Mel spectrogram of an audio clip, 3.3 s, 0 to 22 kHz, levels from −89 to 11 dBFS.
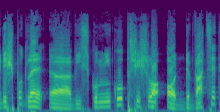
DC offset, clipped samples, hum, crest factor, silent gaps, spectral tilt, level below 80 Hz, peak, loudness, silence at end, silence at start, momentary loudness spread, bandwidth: under 0.1%; under 0.1%; none; 12 dB; none; -4 dB/octave; -36 dBFS; -2 dBFS; -14 LUFS; 0.05 s; 0 s; 7 LU; 14.5 kHz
